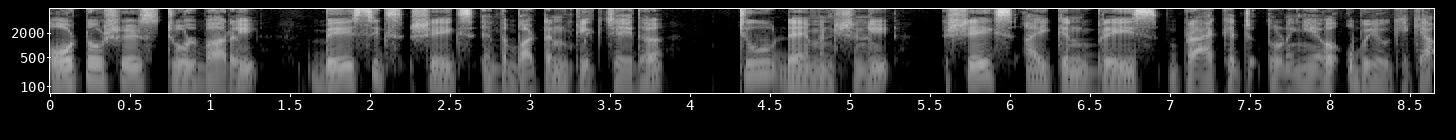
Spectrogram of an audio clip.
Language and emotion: Malayalam, neutral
